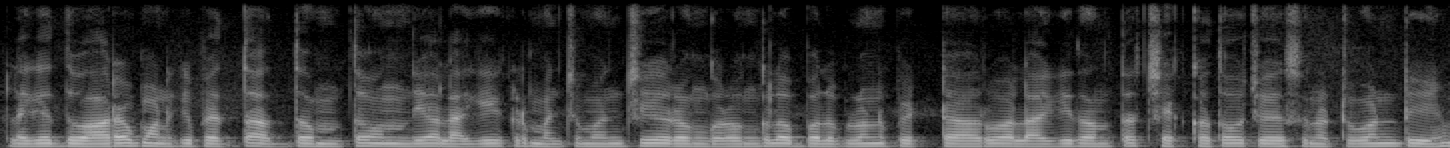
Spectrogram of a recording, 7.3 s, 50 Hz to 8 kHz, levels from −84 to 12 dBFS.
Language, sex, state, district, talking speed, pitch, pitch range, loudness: Telugu, female, Andhra Pradesh, Krishna, 150 wpm, 155 Hz, 155-160 Hz, -18 LUFS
